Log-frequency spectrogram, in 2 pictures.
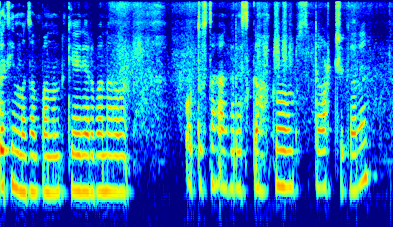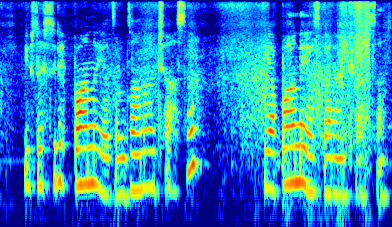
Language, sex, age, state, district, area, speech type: Kashmiri, female, 30-45, Jammu and Kashmir, Bandipora, rural, spontaneous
